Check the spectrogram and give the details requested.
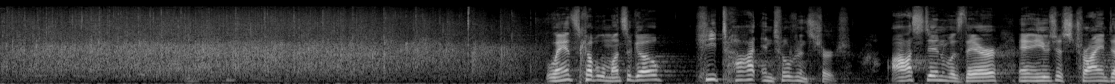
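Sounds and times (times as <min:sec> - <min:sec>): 
audience clapping: 0:00.0 - 0:05.6
speech: 0:05.5 - 0:11.1.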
